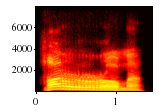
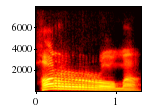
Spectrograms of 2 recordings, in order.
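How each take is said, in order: The two takes are said the same way.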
